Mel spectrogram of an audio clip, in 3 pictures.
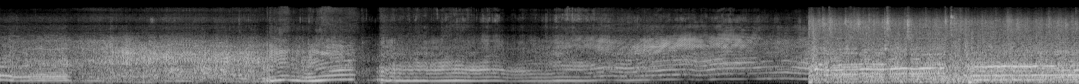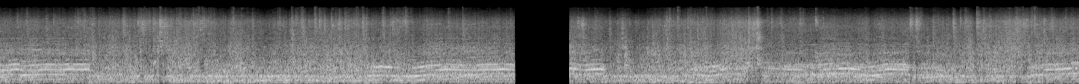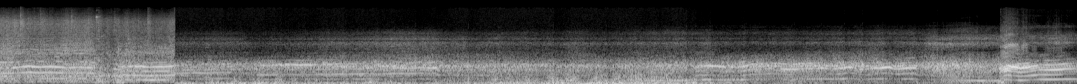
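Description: BMW M3 rally car engine driven hard on a gravel stage, revving up and dropping over and over through gear changes. For the middle stretch it is heard loud from inside the car, with a brief dropout. Near the end it is heard from the roadside as the car approaches, with a low wind rumble on the microphone.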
